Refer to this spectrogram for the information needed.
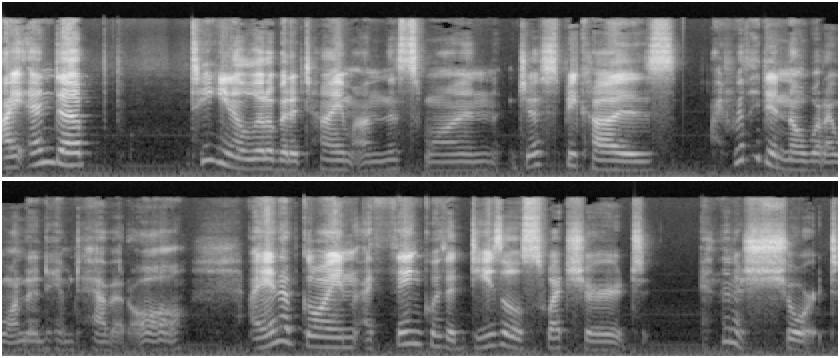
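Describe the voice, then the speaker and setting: The woman keeps a moderate pace. Her speech has noticeable background noise behind it. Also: big swings in loudness. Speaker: gaming YouTuber. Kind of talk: gameplay commentary. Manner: casual, filler-heavy.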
